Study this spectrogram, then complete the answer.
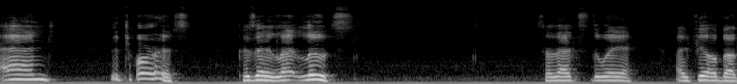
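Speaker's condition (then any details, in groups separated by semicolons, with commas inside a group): Cerebral palsy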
